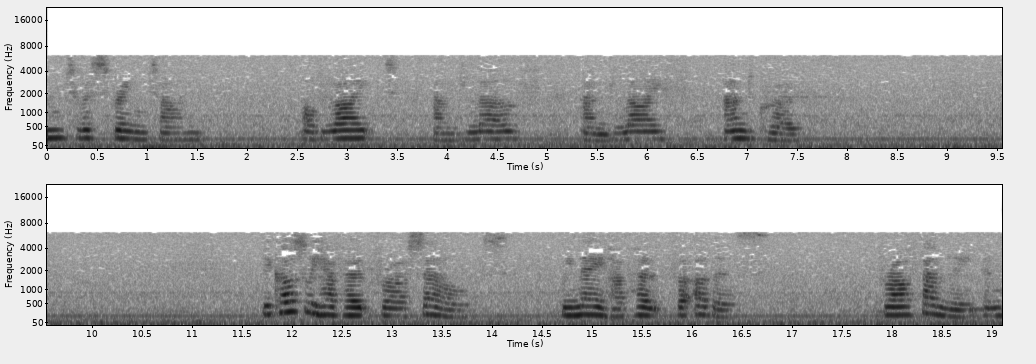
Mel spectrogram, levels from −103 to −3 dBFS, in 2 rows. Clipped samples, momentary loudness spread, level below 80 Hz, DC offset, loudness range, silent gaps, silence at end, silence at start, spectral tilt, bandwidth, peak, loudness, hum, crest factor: under 0.1%; 20 LU; -38 dBFS; under 0.1%; 12 LU; none; 0 s; 0 s; -6.5 dB/octave; 6.6 kHz; -2 dBFS; -23 LUFS; none; 22 dB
